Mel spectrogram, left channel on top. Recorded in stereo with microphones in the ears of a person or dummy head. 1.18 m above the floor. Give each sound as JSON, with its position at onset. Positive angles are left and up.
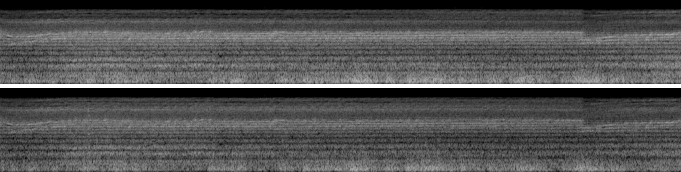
{"t": 0.0, "sound": "a drone", "side_deg": 0}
